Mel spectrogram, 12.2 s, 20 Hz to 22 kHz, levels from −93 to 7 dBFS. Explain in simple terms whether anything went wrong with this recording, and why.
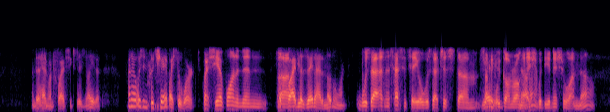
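G.729 codec damage runs through the whole recording. This phone-call codec rebuilds speech from a rough model of the throat and a handful of pulses per tiny time slice instead of sending the real sound. The result here is plainly rough and slightly robotic, and the sound is squeezed into a narrow phone band, roughly 250 Hz to 3.5 kHz, so it sounds thin and muffled.

VoIP packet loss concealed by the speech codec happens twice: from 4.13 to 4.19 s, just before "so you had one", and from 7.65 to 7.76 s, between "that a" and "or was that just". Each time, a small piece of audio, about 30 ms, never arrived. The decoder filled the gap by repeating its last guess and fading it, which gives a brief buzzy or noisy smear. Because each slice builds on the previous one, the sound stays shaky for a moment after the gap.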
